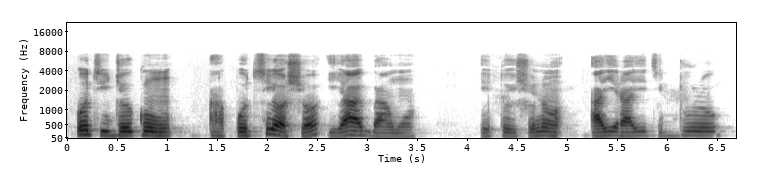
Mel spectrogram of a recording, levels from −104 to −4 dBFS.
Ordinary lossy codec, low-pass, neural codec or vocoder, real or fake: none; 7.2 kHz; none; real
